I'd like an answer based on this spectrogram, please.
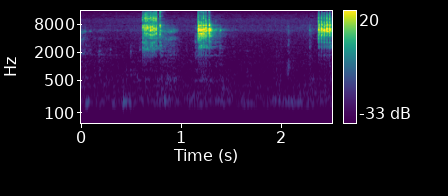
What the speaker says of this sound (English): So let's go ahead and tighten these bolts down.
